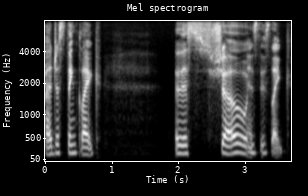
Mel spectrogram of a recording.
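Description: Vocal fry colors a woman's fairly low-pitched speech. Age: 20s. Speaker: radio producer. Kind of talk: casual chat.

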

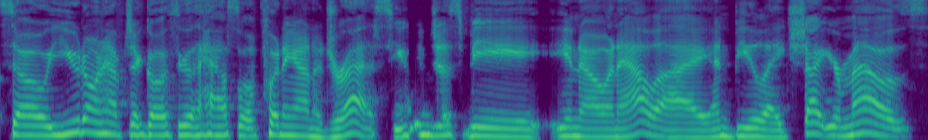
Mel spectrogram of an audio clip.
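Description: A woman with an American accent and an ordinary speaking voice talks at a moderate pace with hardly any pauses, ordinary pitch variation and very even loudness. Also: medium pitch for a woman. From United States. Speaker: comedian and podcaster. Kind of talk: casual interview conversation.

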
